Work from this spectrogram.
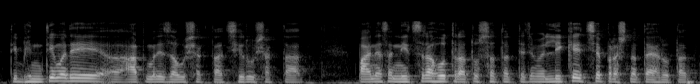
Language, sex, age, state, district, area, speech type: Marathi, male, 45-60, Maharashtra, Nashik, urban, spontaneous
